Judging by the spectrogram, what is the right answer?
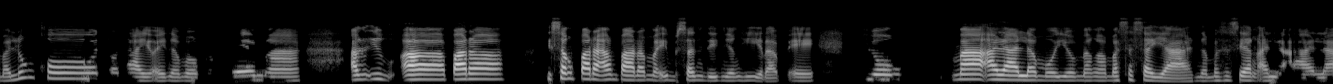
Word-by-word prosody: malungkot 270 - -5
o 185 - -18 0.2
tayo 175 -1 -4
ay 165 - -7
namomroblema 180 +2 -6 0.6
ang 220 +2 +2
i 250 +2 -7 0.2
ah, 230 0 +7
para, 245 0 +6 0.4
isang 270 -2 +1
paraan 235 -3 +3
para 205 -2 +2
maibsan 195 -1 -6
din 180 0 -8
yang 185 - -13
hirap, 155 -5 -8
eh, 165 0 -7 0.5
yung 235 0 -4 0.5
maalala 225 -4 +6
mo 185 -1 -8
yung 185 0 -8
mga 180 0 -8
masasaya 170 -8 -3
na 170 -1 -11
masasayang 185 0 -6
alaala 160 -3 -7
195 Hz, 115 wpm, -23 LUFS, 180-230 Hz, 0.6 s, ah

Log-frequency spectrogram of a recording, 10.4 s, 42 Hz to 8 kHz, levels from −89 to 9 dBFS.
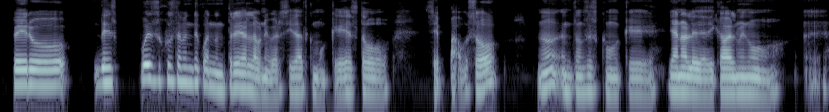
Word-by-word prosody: pero 155 0 +4 0.3
después, 170 +3 +2
justamente, 175 -3 -1
cuando 140 -4 -1
entré 130 +1 +2
a - - +3
la 115 -3 +2
universidad, 110 +3 -3
como 95 -4 -7
que 100 +2 -2
esto 105 0 -3 0.4
se - - -8
pausó, - - -1 0.4
¿no? 135 +5 0
Entonces, 115 +1 -3
como 105 -4 -5
que 105 +2 -7
ya 115 -1 +3
no 115 0 +6
le 110 -1 +5
dedicaba 100 +2 +2
el 110 - +2
mismo, 110 +1 -1 0.3
eh, - - -14
115 Hz, 140 wpm, -25 LUFS, 105-150 Hz, 0.4 s, no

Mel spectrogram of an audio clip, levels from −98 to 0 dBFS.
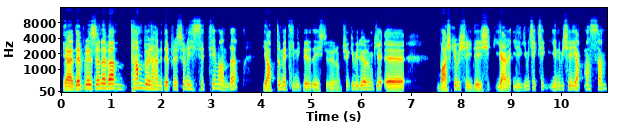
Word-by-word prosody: Ya, 135 0 +6
depresyona 175 +3 +4
ben 190 0 +10 0.3
Tam, 200 0 +3
böyle, 170 -3 +3
hani, 150 -2 -3
depresyonu 150 +2 -3
hissettiğim 175 +3 -7
anda 130 -8 -3 0.5
yaptığım 130 +5 -1
etkinlikleri 130 -3 -5
değiştiriyorum 95 -3 -10
çünkü 140 +3 -10
biliyorum 150 0 -3
ki, 150 +2 -5
eee, 115 0 +5 0.6
başka 115 +7 +2
bir 150 - -3
şey, 120 -6 -3
değişik, 115 -1 -2
yani, 115 +1 +2
ilgimi 120 +5 -13
çekecek 155 -1 -7
yeni 130 +3 -9
bir 150 - -9
şey 155 -1 -2
yapmazsam, 160 +2 -4
150 Hz, 150 wpm, -24 LUFS, 120-160 Hz, 0.6 s, ben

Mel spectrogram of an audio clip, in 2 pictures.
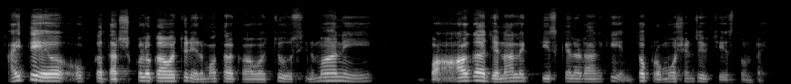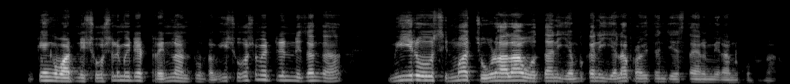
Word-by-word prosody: అయితే 195 +4 +7 0.4
ఒక్క 140 0 -7
దర్శకులు 125 +8 +1
కావచ్చు, 155 +1 +5
నిర్మాతలు 130 +1 -4
కావచ్చు. 125 +4 -7 0.2
సినిమాని 165 +5 -1 0.8
బాగా 170 +2 +5
జనాలకి 150 +3 -2
తీసుకెళ్ళడానికి 135 -1 -8
ఎంతో 100 - -3
ప్రమోషన్స్ 135 +2 -9
ఇవి 135 - -12
చేస్తుంటాయి. 110 -2 -18 0.5
ముఖ్యంగా 180 -7 0
వాటిని 155 -1 +3
సోషల్ 150 +6 -7
మీడియా 180 -1 -1
ట్రెండ్లు 155 +6 -4
అంటూ 140 -1 -13
ఉంటాం. 115 -4 -13
ఈ - - -7
సోషల్ 195 +6 -9
మీడియా 215 -1 -3
ట్రెండ్ 190 -2 -4
నిజంగా 175 -3 -4 0.6
మీరు 205 +2 +2 0.2
సినిమా 175 +6 -3 0.2
చూడాలా 175 +5 +6 0.2
వద్దా 150 +2 -5
అని 155 - -9
ఎముకని 155 +3 -7
ఎలా 160 - -2
ప్రయత్నం 140 0 -9
చేస్తాయి 125 0 -9
అని 120 - -9
మీరు 110 -2 -10
అనుకుంటున్నారు? 105 - -23
150 Hz, 145 wpm, -23 LUFS, 130-175 Hz, 0.8 s, అయితే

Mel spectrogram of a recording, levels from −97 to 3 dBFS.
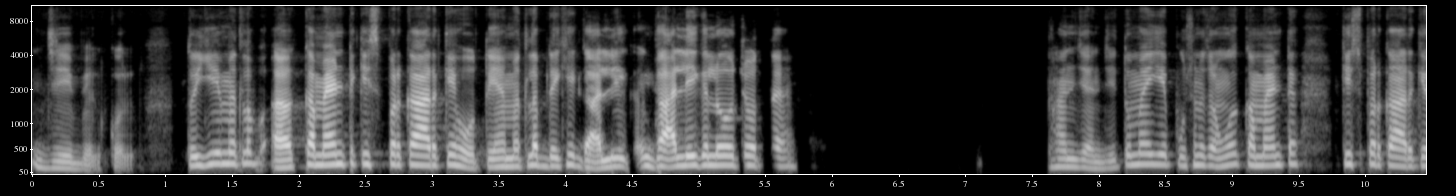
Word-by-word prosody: जी, 130 -4 -6
बिल्कुल। 105 -4 -12 0.4
तो 175 - -2
ये 190 +4 -1
मतलब 215 0 -2
अ, 140 +1 +7
कमेंट 195 +1 +6
किस 205 -1 -3
प्रकार 190 -3 +4
के 195 - +1
होते 155 -3 -2
हैं? 155 - +1
मतलब 170 +4 0
देखिए, 170 +3 -3
गाली 150 +1 +1
अ, 155 - -12
गाली-गलौज 185 +2 +3
होता 180 -1 -3
है? 160 0 -12 1.9
हाँ 155 +1 -6
जी, 150 -2 -6
हाँ 130 - -5
जी। 125 +2 -12
तो 190 - -9
मैं 205 +1 -2
ये 200 -1 -3
पूछना 185 0 -8
चाहूँगा 175 +2 -4
कमेंट 185 0 -2 0.4
किस 205 -1 -6
प्रकार 180 -6 -1
के 170 +2 -6
180 Hz, 185 wpm, -20 LUFS, 155-195 Hz, 1.9 s, अ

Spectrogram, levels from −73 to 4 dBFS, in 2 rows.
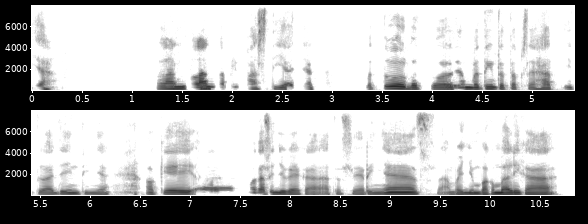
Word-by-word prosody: Iya, 115 - -9 1.1
pelan-pelan 165 0 +3
tapi 350 -3 -16
pasti 145 +2 -9
aja 125 -1 -11
Kak. - - -43 0.4
Betul 195 0 +4
betul 150 -1 -1
yang 145 0 +2
penting 165 +4 +1
tetap 145 - -7
sehat 135 -2 -4
itu 140 -1 -12
aja 120 +1 -5
intinya. 115 -1 -6 0.4
Oke, 140 +2 -6 0.3
eee, 140 -1 -8 0.2
makasih 145 -1 -4
juga 130 0 +1
ya 120 - -9
Kak, - - -8
atas 135 +1 -15
sharing-nya. 120 +3 +1 0.4
Sampai 105 +5 -6
jumpa 120 0 +2
kembali 140 +3 +6
Kak. 130 -1 0
140 Hz, 150 wpm, -21 LUFS, 125-150 Hz, 1.1 s, kembali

